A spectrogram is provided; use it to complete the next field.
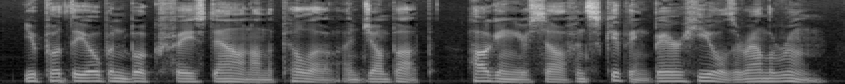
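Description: This is someone reading aloud in a natural voice. The pitch varies in an ordinary way.

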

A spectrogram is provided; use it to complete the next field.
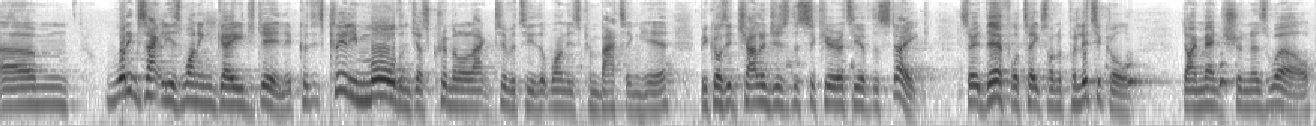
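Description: Through noticeable background noise, a man with a fairly high pitch talks fairly quickly with ordinary pitch variation. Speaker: professor chairing event. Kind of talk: academic event chairing and Q&A. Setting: university lecture hall with audience.

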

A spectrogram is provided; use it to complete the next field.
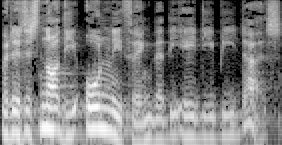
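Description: Somewhat breathy, a man talks at a fairly slow pace in a fairly high pitch. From Malaysia. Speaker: economics professor. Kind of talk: panel talk. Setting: conference stage.

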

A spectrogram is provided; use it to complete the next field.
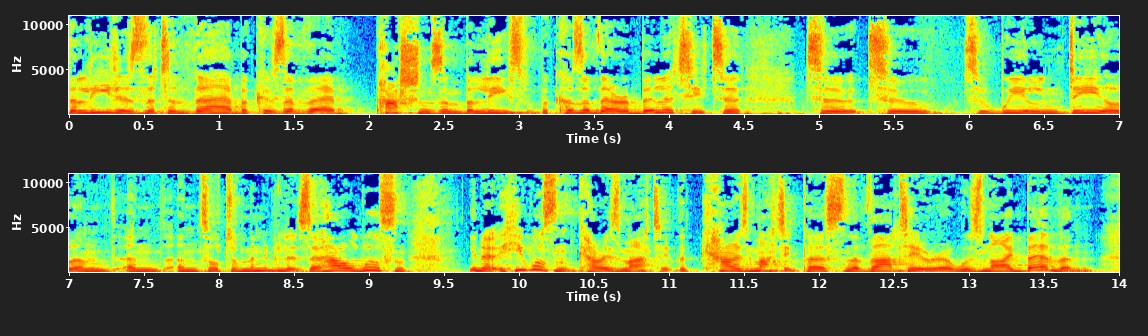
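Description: Lively intonation from a woman with a fairly high voice at very even loudness, with audible room echo and noticeable background noise. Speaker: magazine editor, activist. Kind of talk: panel talk. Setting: lecture hall with audience. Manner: conversational.

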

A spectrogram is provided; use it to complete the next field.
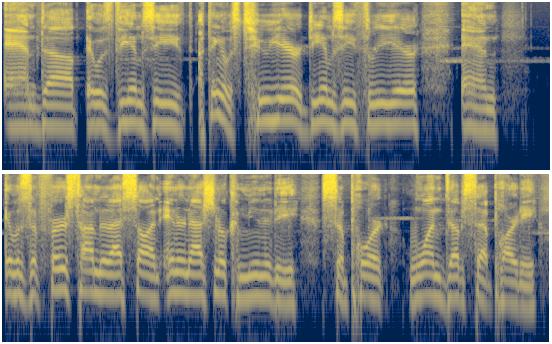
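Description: A man with a fairly high pitch and ordinary pitch variation keeps his loudness very even over noticeable background noise. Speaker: radio DJ host. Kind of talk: radio DJ show patter. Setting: radio studio broadcast. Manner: animated, irreverent, profane, hype-man energy.

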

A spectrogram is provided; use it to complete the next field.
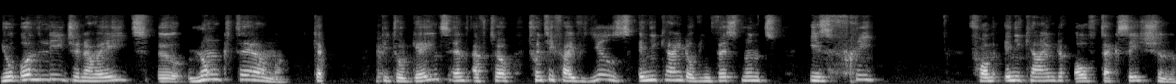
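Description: A man speaks with a French accent at a very slow pace. His pitch is high. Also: ordinary pitch variation. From France. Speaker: sociology professor. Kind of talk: academic presentation. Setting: video call.

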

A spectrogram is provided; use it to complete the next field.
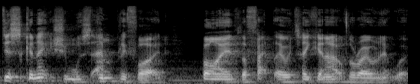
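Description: A man with a southeast English accent at a moderate pace. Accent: south-east English. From Essex, England. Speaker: politician. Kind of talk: audience Q&A answer; panel talk. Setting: event with live audience.

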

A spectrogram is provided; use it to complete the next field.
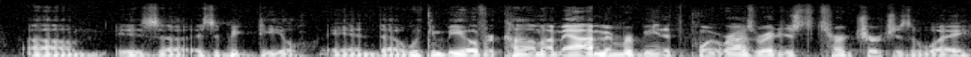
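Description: Very fast speech from a man with an American accent, very deep and low in pitch, fairly even in intonation, with hardly any pauses. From St. Louis, Missouri. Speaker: pastor. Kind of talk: casual chat.

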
